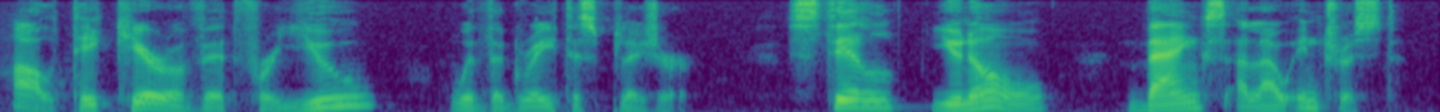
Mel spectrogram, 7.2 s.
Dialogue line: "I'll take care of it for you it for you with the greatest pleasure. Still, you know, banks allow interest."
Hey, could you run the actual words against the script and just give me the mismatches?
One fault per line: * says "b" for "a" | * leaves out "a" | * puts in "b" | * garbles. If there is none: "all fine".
* leaves out "it for you"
